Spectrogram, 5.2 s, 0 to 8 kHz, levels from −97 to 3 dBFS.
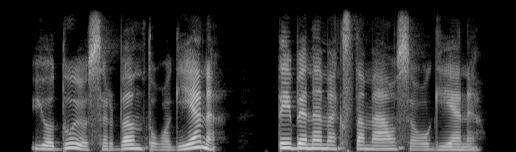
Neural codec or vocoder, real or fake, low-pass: none; real; 7.2 kHz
